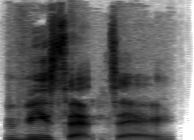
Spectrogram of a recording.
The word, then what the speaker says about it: Vicente: Vicente. No, remember you pronounced it with a B.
